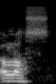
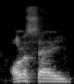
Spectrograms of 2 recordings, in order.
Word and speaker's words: Olise: Is the Olos, I keep calling his name wrong. Olise deal done?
